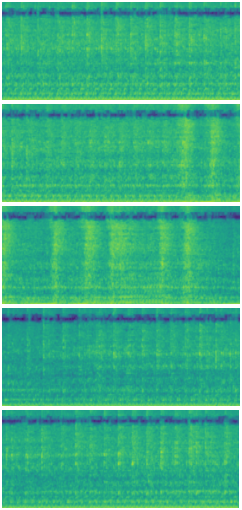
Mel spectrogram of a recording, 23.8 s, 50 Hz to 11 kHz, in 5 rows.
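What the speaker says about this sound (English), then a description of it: "It uses a 1948 flathead engine that has recently received new head" A 1935 Ford pickup hot rod with a 1948 flathead engine idles close by in a steady, rumbling loop, with a short stretch of sharp throttle blips midway.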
